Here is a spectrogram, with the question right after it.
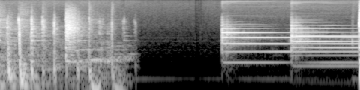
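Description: A Danganronpa school announcement chime sounds as a clean, loud electronic ding-dong: two sustained bell-like tones, the second lower, ringing alone after a moment of silence.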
